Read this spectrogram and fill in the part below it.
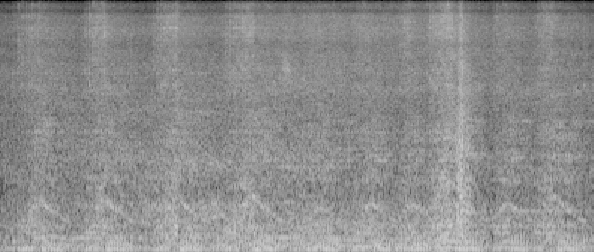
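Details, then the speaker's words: Honda Beat FI scooter, kick-started with no fault code shown: idle is normal, but under throttle the revs rise and fall unevenly, sometimes clean and sometimes stumbling. Engine hesitation. "ini terasa terkadang normal dan terkadang juga brebet sama video-video yang sudah pernah saya upload beberapa hari ini dengan keadaan motor terkadang normal dan terkadang juga brebet"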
